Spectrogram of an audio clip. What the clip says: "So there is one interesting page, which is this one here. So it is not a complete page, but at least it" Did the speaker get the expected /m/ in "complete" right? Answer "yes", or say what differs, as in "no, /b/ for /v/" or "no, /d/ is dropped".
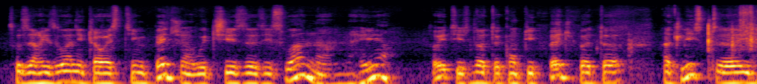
no, /m/ is dropped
